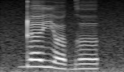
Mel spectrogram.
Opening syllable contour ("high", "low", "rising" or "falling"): high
